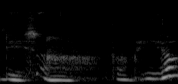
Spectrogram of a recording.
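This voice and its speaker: A Dutch woman speaking English, her voice weak and partly gone, softly thinking aloud as she works through a craft tutorial at her desk. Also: a little high, animated, slight background noise. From Netherlands. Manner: soft-spoken, unhurried, talks to herself while working. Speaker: craft video maker. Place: craft desk at home, filmed from overhead.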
